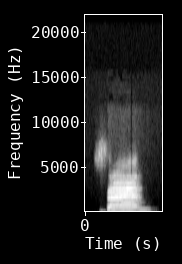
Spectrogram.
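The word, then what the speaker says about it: 三: And how is 3 pronounced? San, San.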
